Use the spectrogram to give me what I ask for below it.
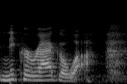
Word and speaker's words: Nicaragua: I really noticed was the country in Central America that I would refer to as Nicaragua she called it Nicaragua I just sounded wrong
